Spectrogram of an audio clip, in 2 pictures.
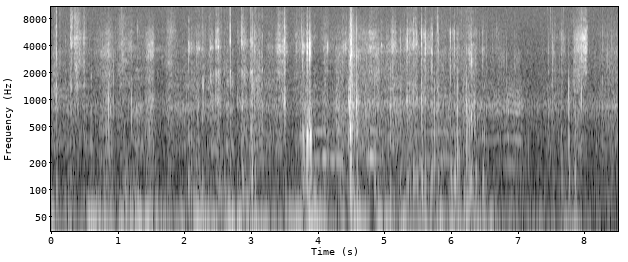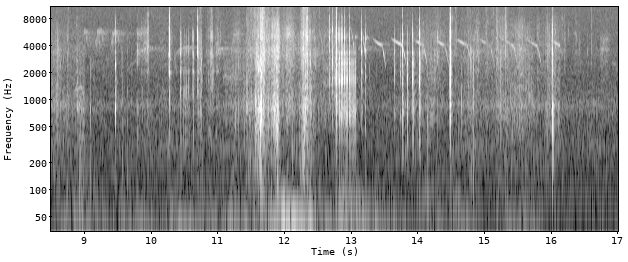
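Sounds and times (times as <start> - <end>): insect buzzing: 3.7 - 7.2.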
